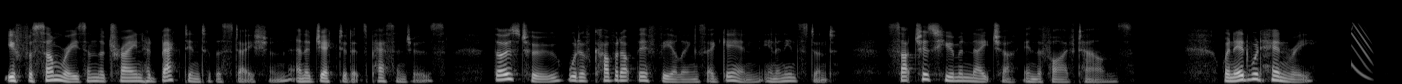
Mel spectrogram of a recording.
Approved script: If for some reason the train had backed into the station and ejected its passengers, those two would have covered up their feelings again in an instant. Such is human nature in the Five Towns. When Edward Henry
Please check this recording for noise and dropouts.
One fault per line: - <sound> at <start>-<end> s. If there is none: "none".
- chirp at 13.5-13.8 s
